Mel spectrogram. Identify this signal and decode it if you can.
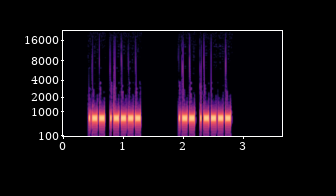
Morse code, heard as a keyed tone, about 38 wpm, 700 Hz. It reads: W1 W1
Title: USA Call Sign Prefixes - Repeated 2x - 40wpm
